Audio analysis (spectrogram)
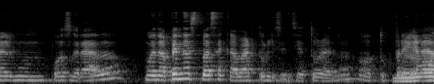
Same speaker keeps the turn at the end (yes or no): no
